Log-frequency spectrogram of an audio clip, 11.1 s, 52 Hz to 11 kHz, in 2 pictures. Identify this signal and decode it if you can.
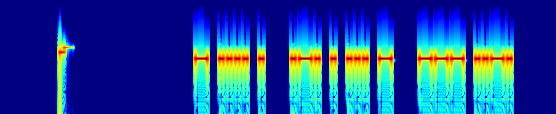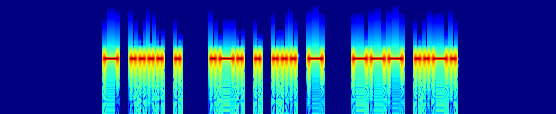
Morse code, heard as a keyed tone, about 28 wpm, 700 Hz. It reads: THE REST OF THE REST OF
